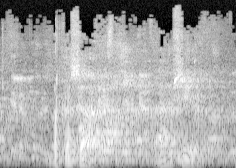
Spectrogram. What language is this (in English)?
Hebrew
